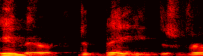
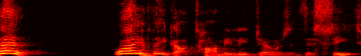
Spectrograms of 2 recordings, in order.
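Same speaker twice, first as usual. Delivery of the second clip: bad, put-on, swooping Australian accent. Retelling what Spielberg's right-hand man said, walking around the stickers: lousy Australian accent. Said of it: "I do a very lousy Australian accent".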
